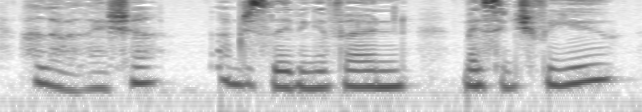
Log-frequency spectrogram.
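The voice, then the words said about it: Creepy put-on voice. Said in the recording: “in a creepy voice.”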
